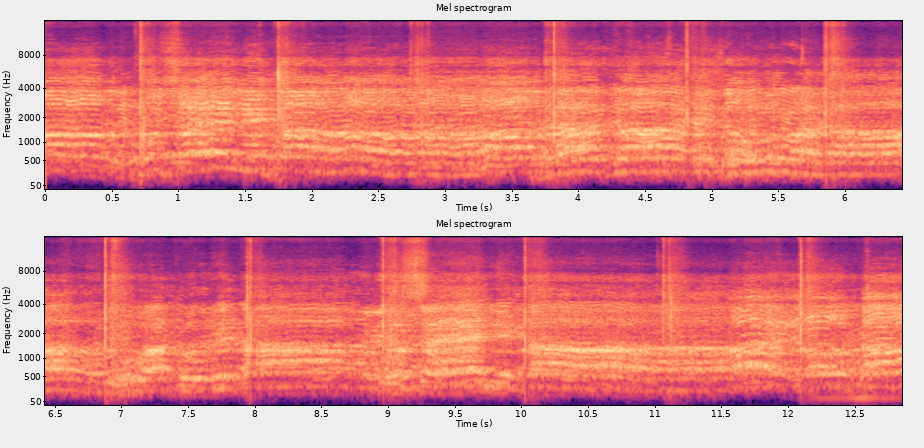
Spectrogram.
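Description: A group of men chanting a Shia mourning noha in chorus, one melodic line sung together. Sharp strikes land about once a second in time with the chant, typical of matam (hands beaten on the chest).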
